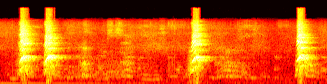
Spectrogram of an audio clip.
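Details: Puppies barking: bright, high yapping barks, a quick pair at the start and single barks near four and six seconds, with chatter and background noise between.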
